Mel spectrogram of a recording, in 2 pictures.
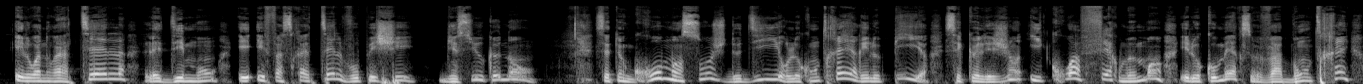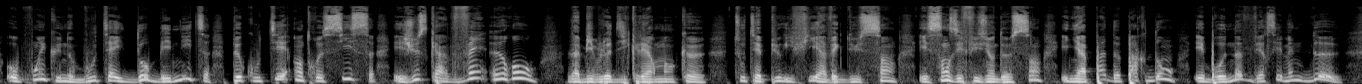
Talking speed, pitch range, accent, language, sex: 165 wpm, 125-195 Hz, French, French, male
